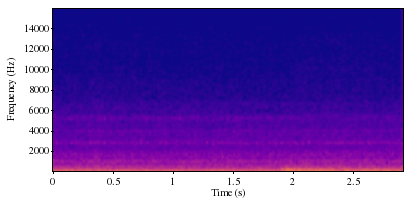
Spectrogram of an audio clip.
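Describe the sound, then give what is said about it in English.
A car drives fast along a highway in an audio drama, its engine and road noise making a steady low rumble that holds evenly throughout with no talk. “Figgis is driving fast along the highway.”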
